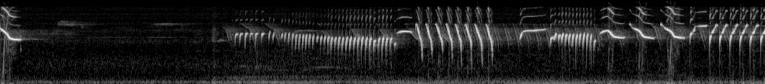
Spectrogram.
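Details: A Belgian canary's training song begins after a two-second silence: a buzzy trill, fast rattling chips, twisting whistled notes and a closing rapid trill.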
